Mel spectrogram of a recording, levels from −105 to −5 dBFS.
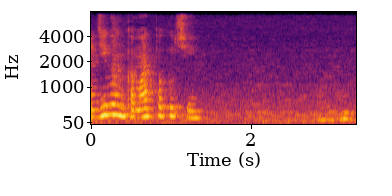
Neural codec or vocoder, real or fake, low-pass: none; real; 7.2 kHz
